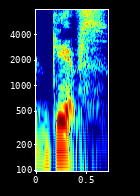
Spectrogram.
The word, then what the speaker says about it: GIF: you can optimize your GIFs, or GIFs if you want to say it like a jerk. It's GIF, it's graphical interface, GIF.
